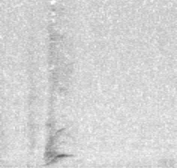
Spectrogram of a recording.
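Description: A single short vocal call rising in pitch, about half a second long, near the start.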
